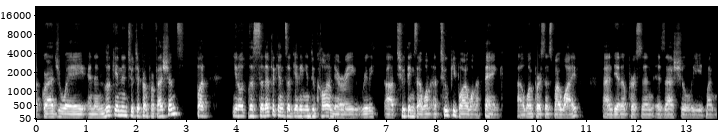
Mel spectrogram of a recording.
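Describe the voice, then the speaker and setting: A man's voice: low-pitched, moderate pace, mellow. A man in his forties, originally from Taiwan, talking as a guest chef in a casual interview, with frequent fillers and restarts. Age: 40s. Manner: hesitant, many fillers and restarts.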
